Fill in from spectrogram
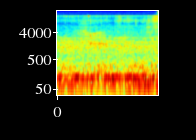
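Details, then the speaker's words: Kia Cerato driven over uneven road after a year of front-end knocking, strut mount kit, ball joints and non-original links replaced, then links and stabilizer bushings: steady tyre and road rumble, no clunks; suspension quiet. "tô aqui gravando numa pista que irregular exatamente para mostrar que o meu problema Acabou eu há um ano já com aquele toc toc na suspensão"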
